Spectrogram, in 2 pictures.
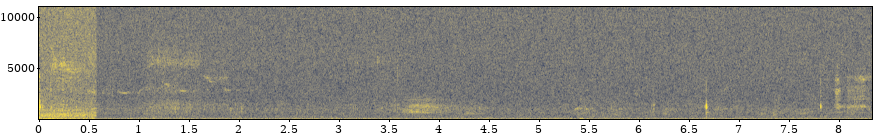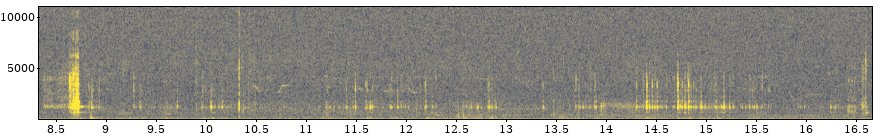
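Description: Wind rumbles against a nearby microphone outdoors.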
